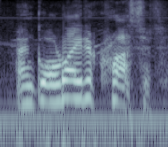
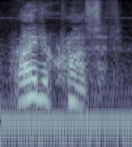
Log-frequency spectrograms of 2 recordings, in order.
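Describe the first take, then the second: First: Said in the usual way. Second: Softly whispered instruction. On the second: Shown as a demonstration. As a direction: drop to a gentle hush. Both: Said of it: "whisper to it".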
